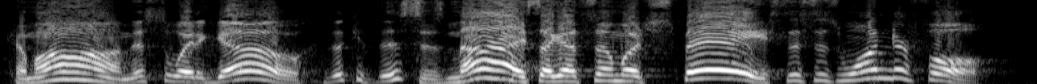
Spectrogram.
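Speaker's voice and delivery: loud, high, coaxing sales pitch; the world tempting loudly; enticing world. Acted. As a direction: lure them in with big enthusiasm. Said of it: "the world says".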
